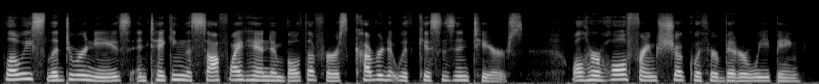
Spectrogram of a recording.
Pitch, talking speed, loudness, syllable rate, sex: 190 Hz, 220 wpm, -20 LUFS, 5.3 syllables/s, female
